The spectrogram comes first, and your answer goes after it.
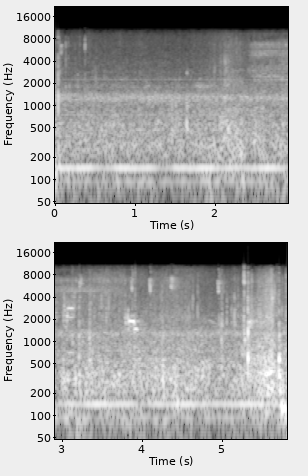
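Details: A steady vehicle hum with a low engine drone, some faint clicks and brief bursts of noise, with no clear animal calls.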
